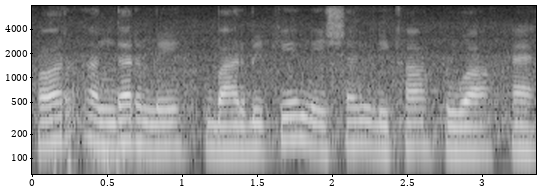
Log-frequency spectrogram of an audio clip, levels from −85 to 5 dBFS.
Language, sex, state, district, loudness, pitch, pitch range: Hindi, male, Chhattisgarh, Raipur, -17 LUFS, 135 Hz, 130-145 Hz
